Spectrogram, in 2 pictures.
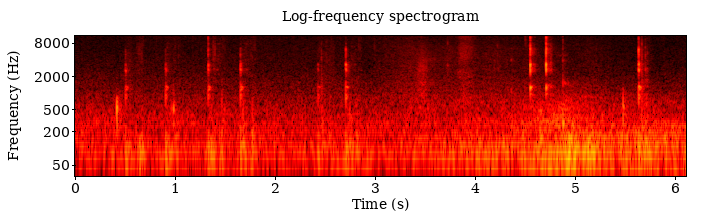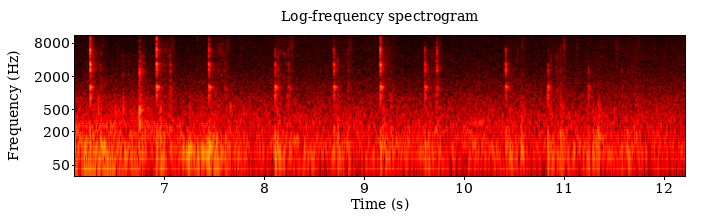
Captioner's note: tapping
